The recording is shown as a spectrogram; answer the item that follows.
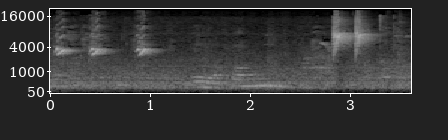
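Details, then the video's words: Brown-throated sunbird (konin) singing energetically in gacor full tembakan style, played to set off a quiet konin: three thin high chirps open, a soft lull follows, then two loud piercing bursts close. "KONIN GACOR FULL TEMBAKAN || UNTUK MANCING KONIN MALES BUNYI LANGSUNG IKUT BUNYI"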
